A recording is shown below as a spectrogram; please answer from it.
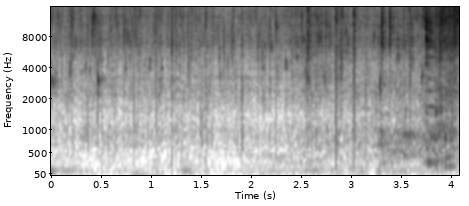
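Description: Onion and garlic fry lightly in a pan, giving a soft crackling sizzle that swells near the end. No voices.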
